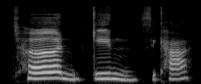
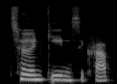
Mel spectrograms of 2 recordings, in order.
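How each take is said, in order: First: "Turn gin si ka" said very slowly, word by word; slow demo. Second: Slow demo 1. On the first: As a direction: spell it out slowly for the learner. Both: Shown as a demonstration. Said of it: "You can add the word turn".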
